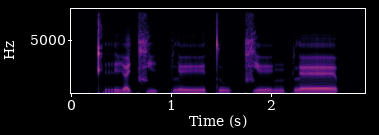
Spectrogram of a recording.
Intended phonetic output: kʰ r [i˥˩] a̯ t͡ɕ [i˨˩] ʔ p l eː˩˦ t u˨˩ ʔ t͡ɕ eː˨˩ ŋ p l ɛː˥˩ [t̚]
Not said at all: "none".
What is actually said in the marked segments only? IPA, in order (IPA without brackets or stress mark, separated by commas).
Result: i˧, i˨˩, p̚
